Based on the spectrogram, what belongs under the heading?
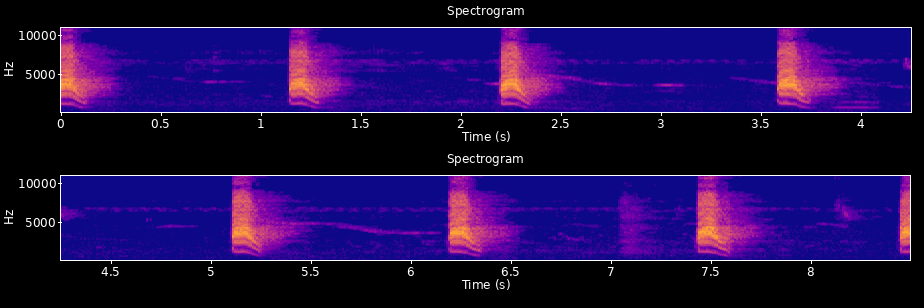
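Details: Long-tailed shrike, a kept songbird, in a recording for coaxing quiet shrikes to sing: loud raspy notes dropping in pitch, given about once every second.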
